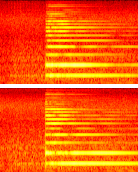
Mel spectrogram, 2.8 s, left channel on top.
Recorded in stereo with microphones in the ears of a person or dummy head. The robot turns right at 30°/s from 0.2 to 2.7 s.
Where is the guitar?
80° right, 1.5 m; by 2.8 s 25° right, 1.5 m.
